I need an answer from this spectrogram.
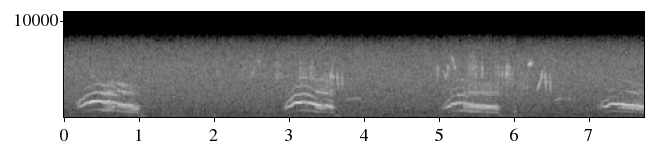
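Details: Young male Iberian lynx in dispersal, meowing to get noticed at Cerro Escribano, Spain, 16 June 2023, where two males claim the ground; four descending meows about two seconds apart, fainter, with steady background noise.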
